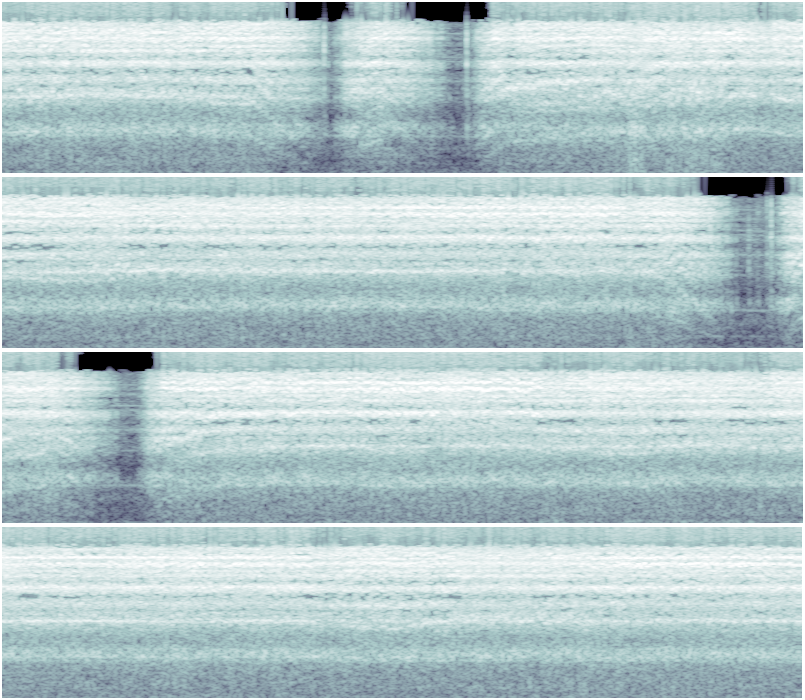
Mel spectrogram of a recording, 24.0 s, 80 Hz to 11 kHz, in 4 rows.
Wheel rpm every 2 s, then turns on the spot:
210, 80, 190, 220, 230, 150, 80, 220, 220, 230, 220, 230.
none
